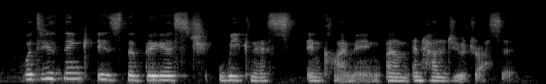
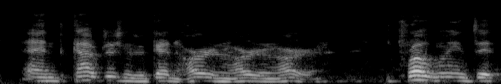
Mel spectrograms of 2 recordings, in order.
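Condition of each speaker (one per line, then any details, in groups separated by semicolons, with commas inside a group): No condition
Ataxia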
